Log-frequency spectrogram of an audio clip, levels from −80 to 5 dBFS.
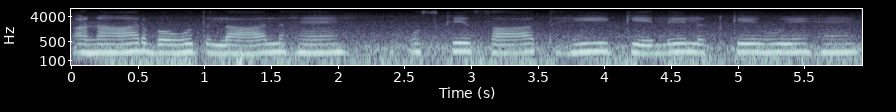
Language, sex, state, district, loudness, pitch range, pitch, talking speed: Hindi, female, Punjab, Fazilka, -15 LUFS, 200-210 Hz, 205 Hz, 110 wpm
